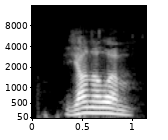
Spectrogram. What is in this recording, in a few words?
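"яналӧм", Komi, male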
